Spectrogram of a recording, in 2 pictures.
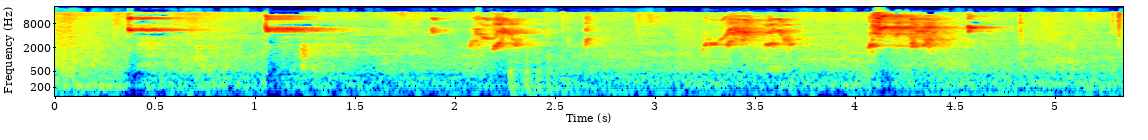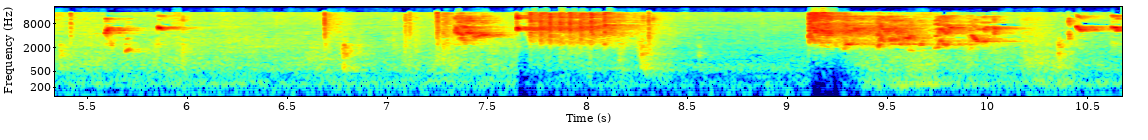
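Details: Lovebird ngekek calling, meant to coax young lovebirds into singing. Shrill, scratchy bursts of chatter are separated by short pauses, with a constant background hiss.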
